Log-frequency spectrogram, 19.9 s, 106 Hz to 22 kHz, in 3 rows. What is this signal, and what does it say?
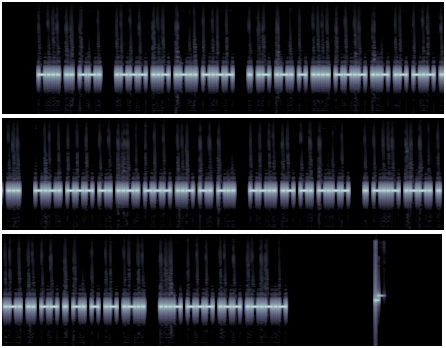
Morse code, heard as a keyed tone, about 34 wpm, 700 Hz. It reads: BIG JULY EARTHQUAKES CONFOUND ZANY EXPERIMENTAL VOW.
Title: Pangram Challenge v2 - 35wpm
